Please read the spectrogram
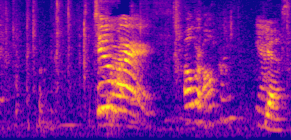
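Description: Indistinct human voice in a small room: two short vocal sounds with sliding pitch, the first about a second in and a shorter one just after.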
